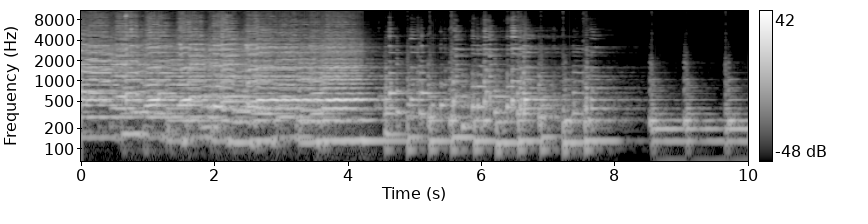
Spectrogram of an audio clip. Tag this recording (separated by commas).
Music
